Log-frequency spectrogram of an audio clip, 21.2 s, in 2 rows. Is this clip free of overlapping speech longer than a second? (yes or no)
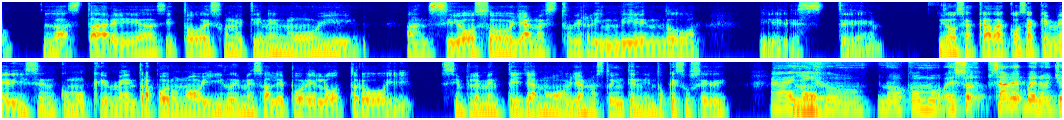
yes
